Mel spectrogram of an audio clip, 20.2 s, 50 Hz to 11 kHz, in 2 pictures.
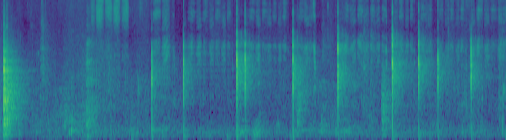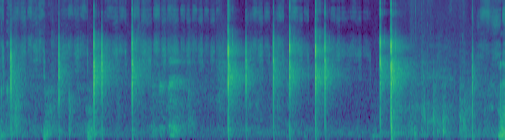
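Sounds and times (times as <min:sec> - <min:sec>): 
handwriting scratching on a surface: 0:01.8 - 0:17.9, 0:19.6 - 0:20.2.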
